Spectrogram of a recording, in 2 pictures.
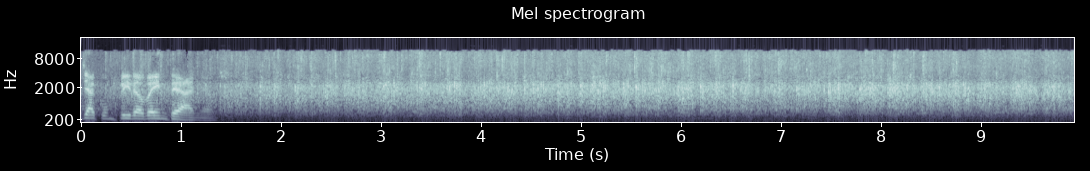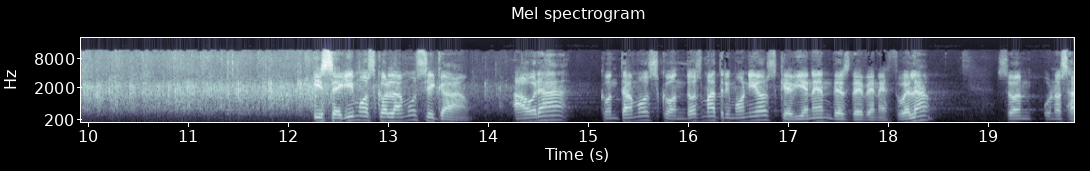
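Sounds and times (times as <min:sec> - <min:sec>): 
speech: 0:00.0 - 0:01.4, 0:12.3 - 0:18.5, 0:19.1 - 0:19.8
large audience applause: 0:00.0 - 0:14.6.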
